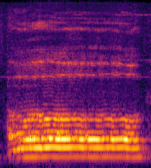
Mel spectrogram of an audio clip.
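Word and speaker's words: ॐ: And then you chant Om 11 times. How to chant Om? Om chant be canted from the navel. Om, like the roar of a tiger.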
